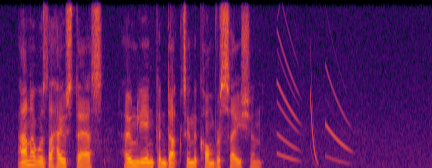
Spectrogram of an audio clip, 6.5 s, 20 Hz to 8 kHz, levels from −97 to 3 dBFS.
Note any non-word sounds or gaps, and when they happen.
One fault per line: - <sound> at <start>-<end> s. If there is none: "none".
- chirp at 4.2-5.3 s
